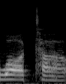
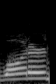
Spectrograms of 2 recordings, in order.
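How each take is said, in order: First: It is said in a British accent. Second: It is said in an American accent. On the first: "no britânico" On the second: "no americano"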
